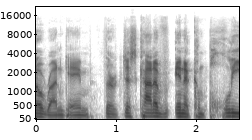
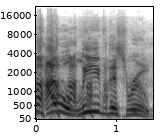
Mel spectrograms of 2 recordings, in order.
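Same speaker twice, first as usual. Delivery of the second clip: much higher, louder, slower threat; mock outraged shout; 12 semitones higher, 12 dB louder, slower than usual. Real, not acted. Escalating mock threat to leave.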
